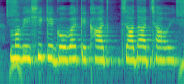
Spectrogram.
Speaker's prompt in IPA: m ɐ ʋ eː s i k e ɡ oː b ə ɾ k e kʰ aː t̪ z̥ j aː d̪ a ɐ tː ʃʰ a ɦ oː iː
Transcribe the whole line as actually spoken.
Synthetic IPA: m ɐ ʋ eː ʃ i k e ɡ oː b ə ɾ k e kʰ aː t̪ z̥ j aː d̪ a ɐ tː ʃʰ a ɦ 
